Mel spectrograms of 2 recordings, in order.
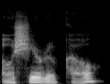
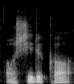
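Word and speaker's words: おしるこ: gai that in and this is not like the r sound in English so an unnatural English speaker sounding pronunciation of those words would be oshiruko oshiruko with like a r sound or gay you don't say that in Japanese it's oshiruko or good ey my tongue is not as far back in my mouth as it would be for an English R sound but it's also not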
